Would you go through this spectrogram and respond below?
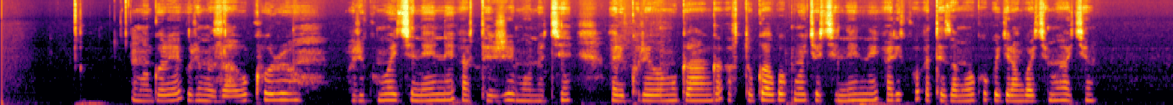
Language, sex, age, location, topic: Kinyarwanda, female, 18-24, Kigali, health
